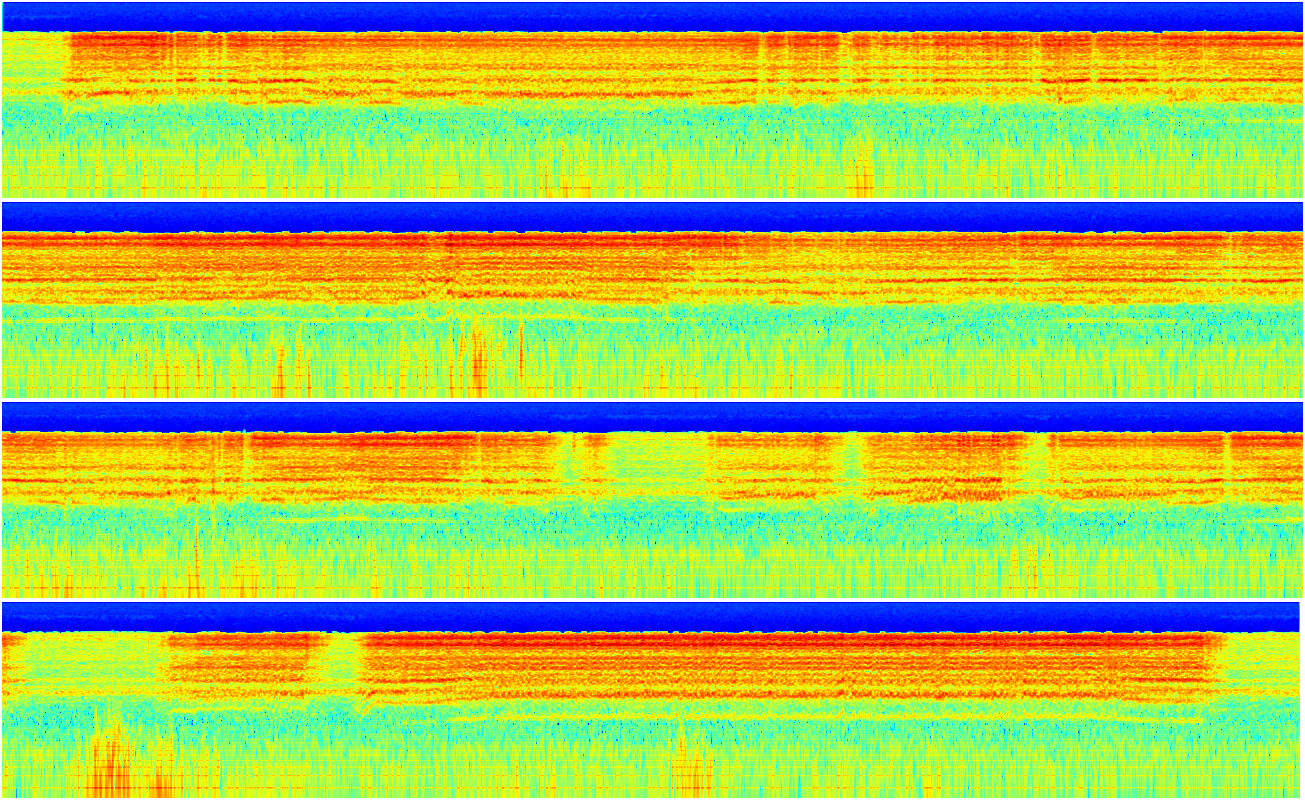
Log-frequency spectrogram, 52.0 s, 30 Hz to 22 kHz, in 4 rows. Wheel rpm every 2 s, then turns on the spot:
40, 100, 100, 100, 100, 100, 100, 100, 100, 100, 100, 100, 100, 100, 100, 90, 30, 70, 70, 60, 50, 70, 100, 100, 100, 70.
none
